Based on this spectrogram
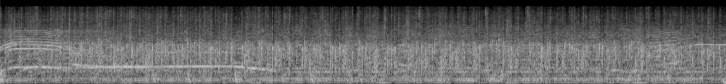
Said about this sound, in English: So please give a huge round of applause to Mary Mack.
